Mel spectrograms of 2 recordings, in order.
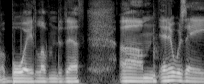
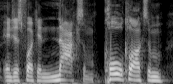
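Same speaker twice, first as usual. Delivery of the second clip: ordinary delivery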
